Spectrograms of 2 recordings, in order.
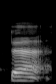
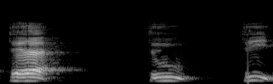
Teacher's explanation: jangan berlebihan ketika menghembus udaranya ya saat mengucapkan ta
